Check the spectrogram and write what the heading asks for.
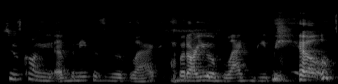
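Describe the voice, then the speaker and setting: A woman guest in a casual podcast chat, teasing and quick to laugh. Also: on the low side, pushed and bright.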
